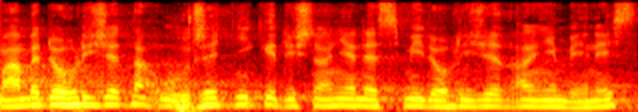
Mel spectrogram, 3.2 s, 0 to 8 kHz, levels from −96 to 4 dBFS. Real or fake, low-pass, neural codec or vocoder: fake; 7.2 kHz; vocoder, 44.1 kHz, 128 mel bands every 256 samples, BigVGAN v2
